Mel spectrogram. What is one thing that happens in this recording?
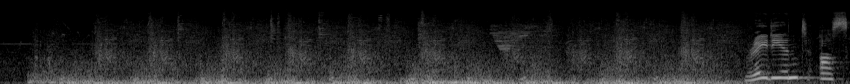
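Game fighting sounds clash and thump rapidly.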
